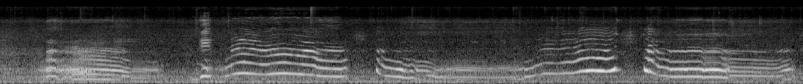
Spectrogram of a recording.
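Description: A small dog 'talking': a string of drawn-out, howling moans, each sliding up and down in pitch, about half a dozen calls one after another.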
